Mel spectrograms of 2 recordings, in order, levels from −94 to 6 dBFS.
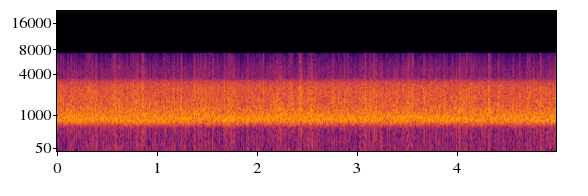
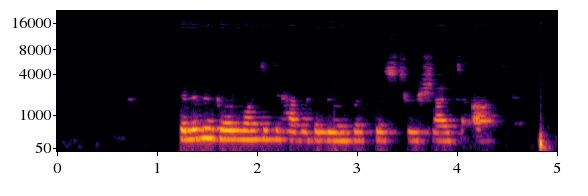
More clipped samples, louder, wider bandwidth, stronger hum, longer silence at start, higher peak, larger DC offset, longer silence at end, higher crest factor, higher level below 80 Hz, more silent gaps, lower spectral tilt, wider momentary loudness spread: neither; first, -12 LUFS vs -19 LUFS; first, 7.6 kHz vs 5.6 kHz; neither; second, 0 s vs 1.25 s; about the same, -2 dBFS vs -2 dBFS; neither; about the same, 0 s vs 0.1 s; second, 10 dB vs 18 dB; about the same, -52 dBFS vs -52 dBFS; neither; second, -1 dB/octave vs -10 dB/octave; second, 1 LU vs 15 LU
